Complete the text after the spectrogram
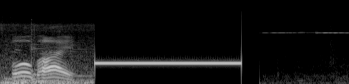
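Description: A steady high test tone beeps.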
